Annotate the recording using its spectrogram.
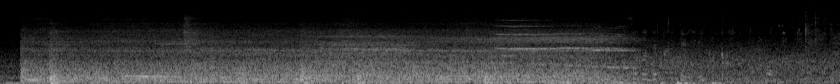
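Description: An electric train running at a station platform: a steady rumble with a high metallic squeal about five seconds in, fading away near the end.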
